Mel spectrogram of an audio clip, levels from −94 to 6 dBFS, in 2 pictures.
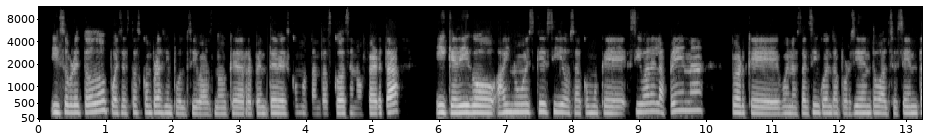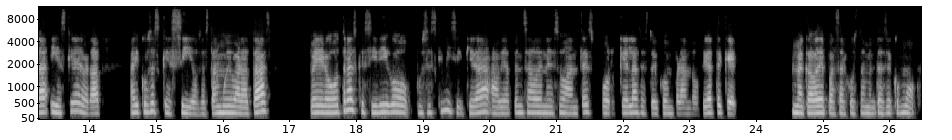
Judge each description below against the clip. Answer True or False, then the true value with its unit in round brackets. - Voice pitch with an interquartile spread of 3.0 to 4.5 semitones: False (2.4 semitones)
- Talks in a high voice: True (200 Hz)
